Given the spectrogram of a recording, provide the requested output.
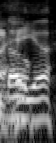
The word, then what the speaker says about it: Mexia: Like even Mahia. – Though, yeah, even though I said Mexia.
